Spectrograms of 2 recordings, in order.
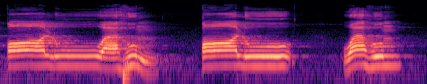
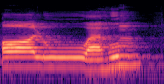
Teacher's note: Yang pertama sukun, waw yang keduanya berharokat tapi tidak diidghamkan. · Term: mad tabi'i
